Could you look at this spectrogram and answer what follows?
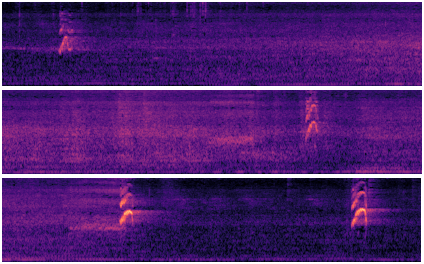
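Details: Cockatiel (Nymphicus hollandicus), a family with new chicks; sharp, rising chirps spaced several seconds apart over steady traffic hum.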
